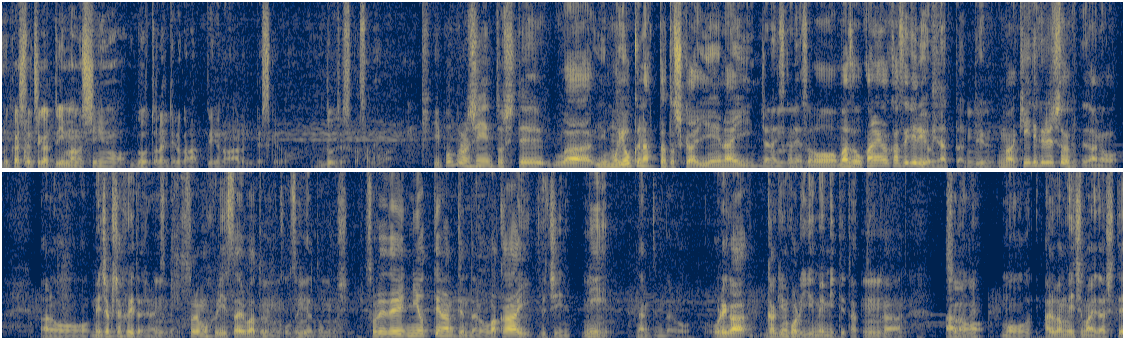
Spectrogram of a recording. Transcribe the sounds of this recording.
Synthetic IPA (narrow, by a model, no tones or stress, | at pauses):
mɯ̟kaɕiβat͡ɕiɡat̪ːe̞imano̞ɕĩo̞̰d̪o̞ːt̪o̞ɾait̪e̞ɾɯ̟kana̰t̪ːe̞̰iɯ̟̰no̞βa̰a̰ɾɯ̟̰̃nd̪e̞sɨ̥ke̞̰d̪o̞̰ | d̪o̞ːd̪e̞sɨ̥kaso̞nohḛ̃ːa̰ | ipːo̞pːɯnonoɕ̬ĩːnt̪o̞ɕi̥t̪e̞βamoːjo̞kɯ̟nat̪ːat̪o̞ɕi̥kaie̞naiɲd͡ʑanaid̪esɨkane̞so̞no̞mazɨo̞kane̞ɡakase̞ɡʲeɾɯ̟jo̞ːɲ̟inat̪ːat̪ːe̞jɯ̟makʲiːt̪ekɯ̟ɾe̞ɾɯ̟ɕt̪o̞ɡaano̞ | ano̞me̞t͡ɕakɯ̟̥t͡ɕaɸɯ̟e̞t̪aʑana̰id̪eɨka̰d̪oso̞ɾemo̞ɸɯ̟ɾʲisɨ̥t̪aɾɯbaːt̪o̞ɾɯ̟ɲ̟ikʰo̞ːse̞kʲid̪at̪o̞ːmo̞̰ːɕi̥̰so̞ɾe̞d̪eɲ̟ijo̞t̪ːe̞nãnt̪eɯ̟nd̪aɾo̞ːβakaiɯ̟t͡ɕiɲ̟i | nãnt̪eɯ̟̃nd̪aɾo̰ːoɾe̞ɡaɡak̬ʲːinoko̞ɾojɯ̟me̞mʲit̪e̞t̪at̪ːe̞jɯ̟ka̰ | ano̞mo̞ːaɾɯ̟bamɯit͡ɕimaid̪aɕi̥t̪e̞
